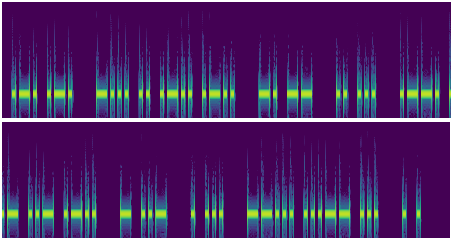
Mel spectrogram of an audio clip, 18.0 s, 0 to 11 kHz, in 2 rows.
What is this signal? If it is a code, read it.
Morse code, heard as a keyed tone, about 17 wpm, 700 Hz. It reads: RR BILL NM IS PAUL TU ES 73S EE
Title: SOTA QSO Practice 17wpm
